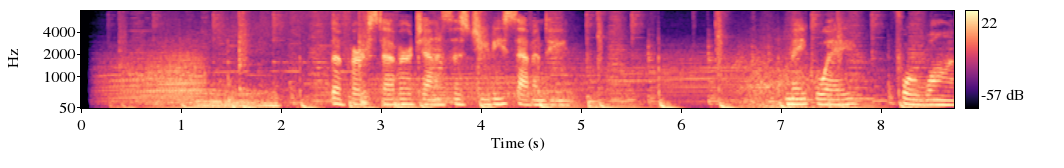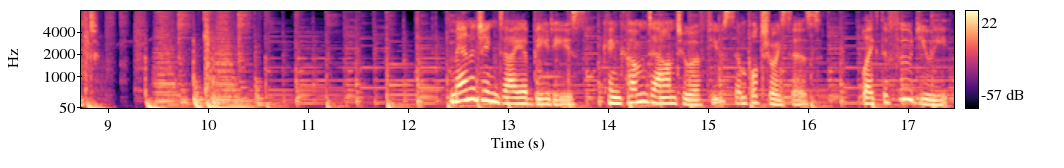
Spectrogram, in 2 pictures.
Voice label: Voiceover Commercial; Like Galadriel from Lord of the Rings, but without the accent.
